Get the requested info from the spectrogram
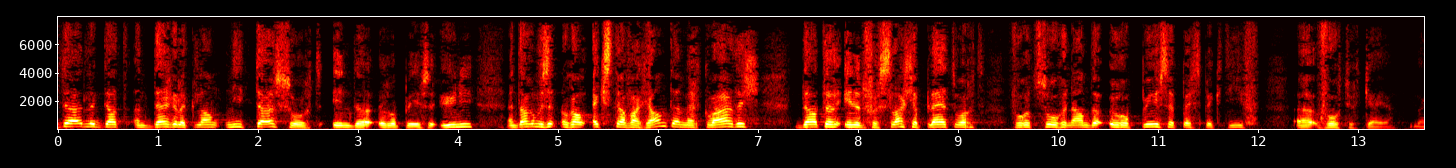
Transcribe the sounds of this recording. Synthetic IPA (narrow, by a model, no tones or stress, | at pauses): dœɥdələɡ̚dɑtəndɛrɣələklɑntnitːœɥsoːrtɪndəʔøːropeːsəʔyniɛndaːrɔmɪs̬ətnɔɣɑlˠɛkstravaɣɑntɛnmɛrkʋaːrdəxdɑtɛrɪnɦətfərslɑxːəplɛjtʋɔrt | v̥oːrɦətsoːɣənaːmdəʔøːropeːsəpɛrspɛktif | voːrtʏrkɛjə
